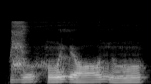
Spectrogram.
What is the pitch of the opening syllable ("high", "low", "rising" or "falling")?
rising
